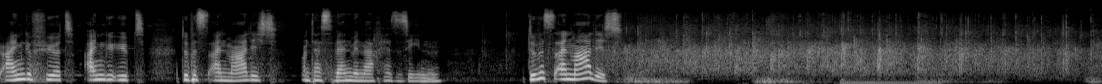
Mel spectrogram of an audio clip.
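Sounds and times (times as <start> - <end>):
speech: 0.0 - 4.6, 5.3 - 6.7
audience applause: 6.1 - 11.0.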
